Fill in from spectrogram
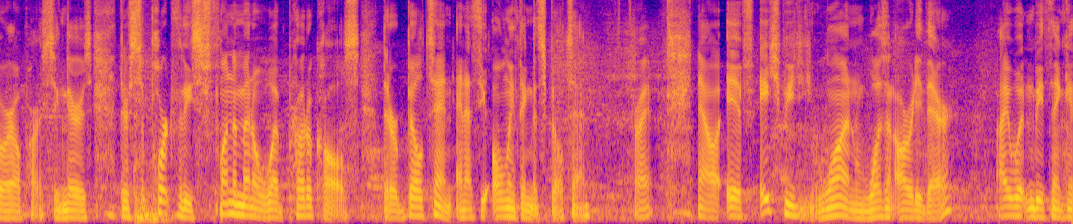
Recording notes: In this special episode recorded at Node Interactive 2016 in Austin, TX.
